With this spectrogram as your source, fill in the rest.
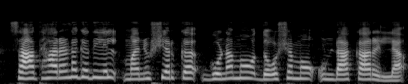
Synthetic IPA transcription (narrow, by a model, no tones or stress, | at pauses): saːd̪ʱaːɾɐɳɐɡɐðijilmɐnuʂjɐrkɨɡuɳɐmo̞ːd̪o̞ːʂɐmo̞ːʔuɳɖaːkːaːrilːɐ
